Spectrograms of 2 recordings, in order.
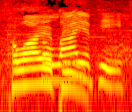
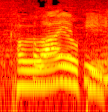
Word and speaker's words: Calliope: Calliope. Calliope.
